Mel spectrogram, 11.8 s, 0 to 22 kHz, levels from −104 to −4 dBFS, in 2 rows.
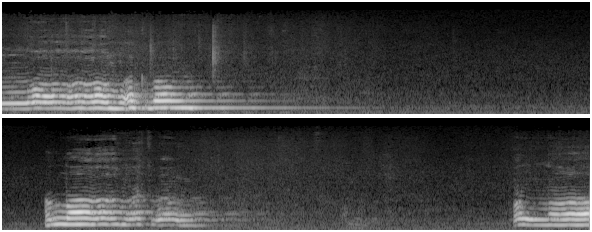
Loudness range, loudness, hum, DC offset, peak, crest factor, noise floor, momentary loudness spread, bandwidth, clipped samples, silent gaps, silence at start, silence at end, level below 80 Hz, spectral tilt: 18 LU; -28 LUFS; none; under 0.1%; -12 dBFS; 18 dB; -64 dBFS; 20 LU; 12.5 kHz; under 0.1%; none; 0 s; 0 s; -66 dBFS; -8 dB/octave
